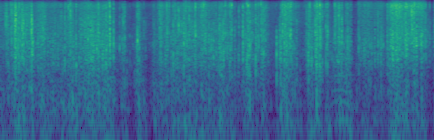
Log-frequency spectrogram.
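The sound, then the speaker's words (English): A model knife cuts open a USPS priority mailing envelope, making dense, continuous crinkling and rustling with a sharp crackle. It fluctuates in loudness, with brief dips, and no voice is heard. “Tinker model knife to open this. It's one of those USPS priority mailing envelopes. It was just easier to cut it open.”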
